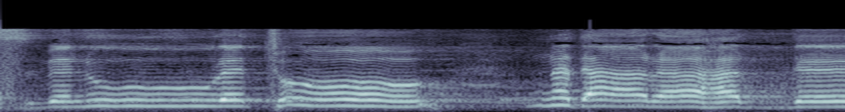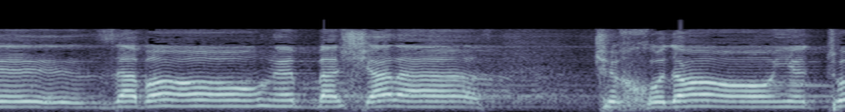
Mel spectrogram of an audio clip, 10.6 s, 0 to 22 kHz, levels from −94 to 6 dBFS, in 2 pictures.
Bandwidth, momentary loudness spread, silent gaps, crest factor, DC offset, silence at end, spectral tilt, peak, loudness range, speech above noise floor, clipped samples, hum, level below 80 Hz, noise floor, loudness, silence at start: 8 kHz; 10 LU; none; 16 dB; under 0.1%; 0 s; -3.5 dB/octave; 0 dBFS; 2 LU; 22 dB; under 0.1%; none; -60 dBFS; -38 dBFS; -15 LUFS; 0 s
